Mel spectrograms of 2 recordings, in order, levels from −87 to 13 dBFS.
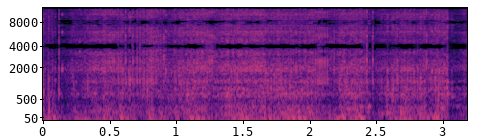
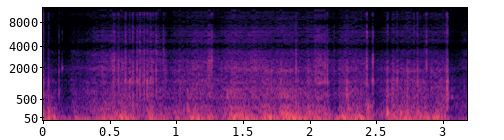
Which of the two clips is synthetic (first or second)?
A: second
